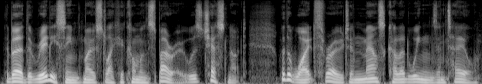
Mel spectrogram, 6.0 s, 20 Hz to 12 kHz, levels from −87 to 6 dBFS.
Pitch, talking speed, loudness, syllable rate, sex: 115 Hz, 220 wpm, -17 LUFS, 5.7 syllables/s, male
